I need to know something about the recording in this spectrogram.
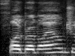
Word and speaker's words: fibromyalgia: chronic fatigue syndrome and fibromyalgia fibromyalgia fibromyalgia is how you say it yeah which is as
